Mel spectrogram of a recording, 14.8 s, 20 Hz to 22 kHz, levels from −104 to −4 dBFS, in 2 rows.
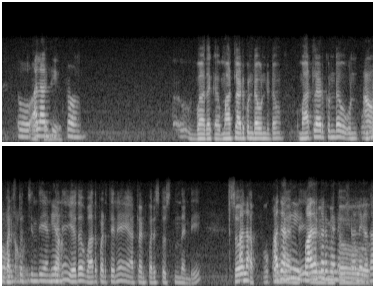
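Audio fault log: Nothing to log here: it's speech carried over a call line, with nothing above about 8 kHz, the way an ordinary call path sounds.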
